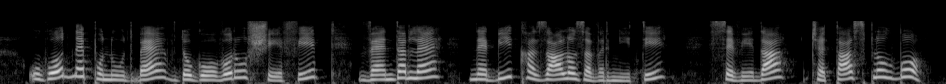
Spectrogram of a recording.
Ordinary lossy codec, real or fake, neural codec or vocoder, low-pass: none; fake; codec, 16 kHz, 4.8 kbps, FACodec; none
